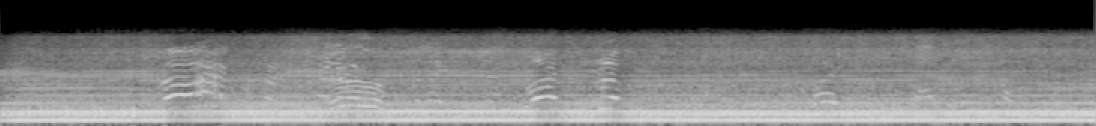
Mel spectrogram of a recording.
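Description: A motorboat engine drones at sea near the Digha Mohana coast, a loud constant hum with people talking and calling over it throughout.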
